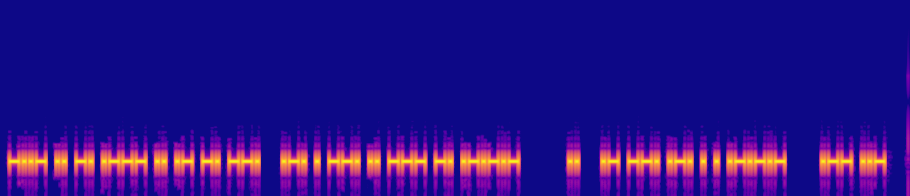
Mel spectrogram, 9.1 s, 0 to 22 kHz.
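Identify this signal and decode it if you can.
Morse code, heard as a keyed tone, about 36 wpm, 600 Hz. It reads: XINJIANG REGION. I AGREE. WU
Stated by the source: Morse practice at 36 wpm, text of Ken Follett's novel Never, from CW med Gnister.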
